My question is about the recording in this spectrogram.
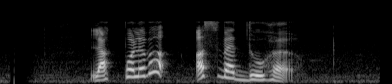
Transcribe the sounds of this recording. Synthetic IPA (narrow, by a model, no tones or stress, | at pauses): lak̚poləʋə | əsʋæd̪ːuːɦə̰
